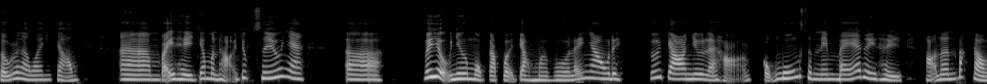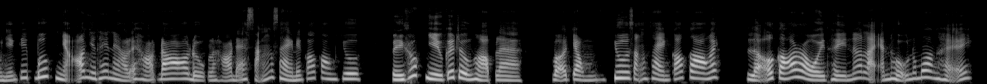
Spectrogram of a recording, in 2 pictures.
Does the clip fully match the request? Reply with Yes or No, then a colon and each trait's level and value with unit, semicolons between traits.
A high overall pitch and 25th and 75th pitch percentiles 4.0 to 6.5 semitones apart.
Yes: high, 240 Hz; average, 4.7 semitones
